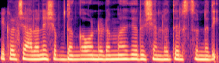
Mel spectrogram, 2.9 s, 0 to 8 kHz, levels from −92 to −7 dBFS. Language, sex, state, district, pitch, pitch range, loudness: Telugu, female, Andhra Pradesh, Krishna, 195 Hz, 190-205 Hz, -11 LUFS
